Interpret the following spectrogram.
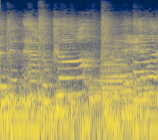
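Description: Live band playing: electric bass, drums and keyboard together, loud and steady, with a pitched lead line that bends over the top.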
